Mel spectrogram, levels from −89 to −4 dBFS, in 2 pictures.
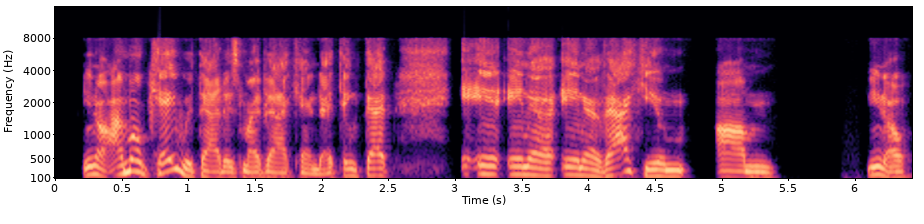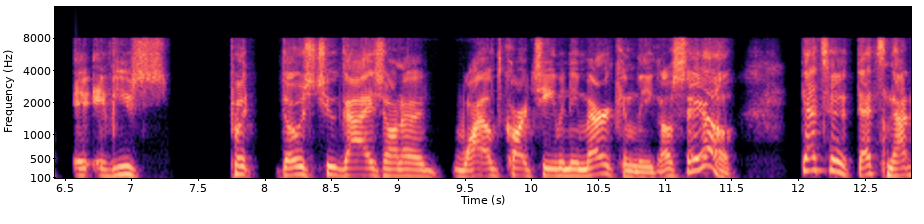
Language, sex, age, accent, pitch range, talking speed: English, male, 30-49, American, 120-160 Hz, 210 wpm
